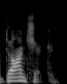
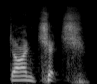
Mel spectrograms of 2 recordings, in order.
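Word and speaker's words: Dončić: I've been saying his name wrong for far too long. He called him Doncic. It's Doncic. That's what it is.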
